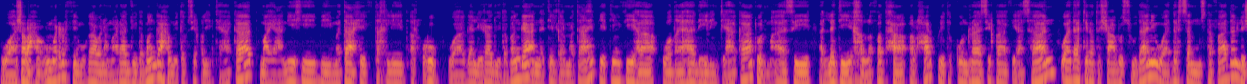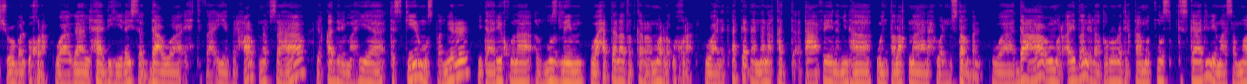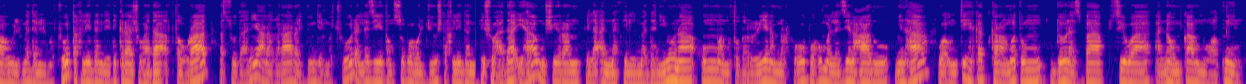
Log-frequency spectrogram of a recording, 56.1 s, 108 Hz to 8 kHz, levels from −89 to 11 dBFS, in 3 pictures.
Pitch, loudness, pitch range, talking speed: 105 Hz, -25 LUFS, 100-115 Hz, 125 wpm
